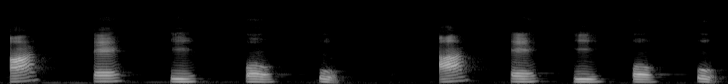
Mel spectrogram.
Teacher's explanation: English speakers tend to elongate the sounds, but in Spanish, they're a bit more abrupt.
